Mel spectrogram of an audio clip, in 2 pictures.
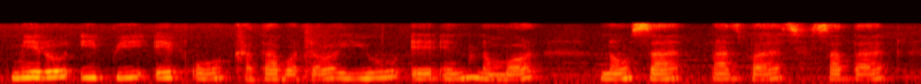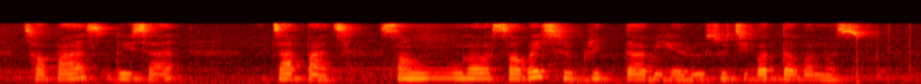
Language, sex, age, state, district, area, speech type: Nepali, female, 45-60, West Bengal, Darjeeling, rural, read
